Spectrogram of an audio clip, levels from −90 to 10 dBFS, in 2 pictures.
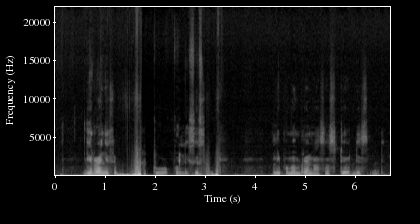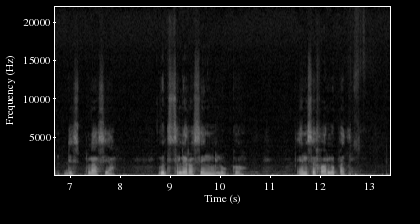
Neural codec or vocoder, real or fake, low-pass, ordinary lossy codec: vocoder, 44.1 kHz, 128 mel bands, Pupu-Vocoder; fake; none; none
